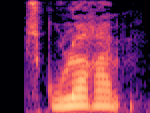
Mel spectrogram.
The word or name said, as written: skulderrem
